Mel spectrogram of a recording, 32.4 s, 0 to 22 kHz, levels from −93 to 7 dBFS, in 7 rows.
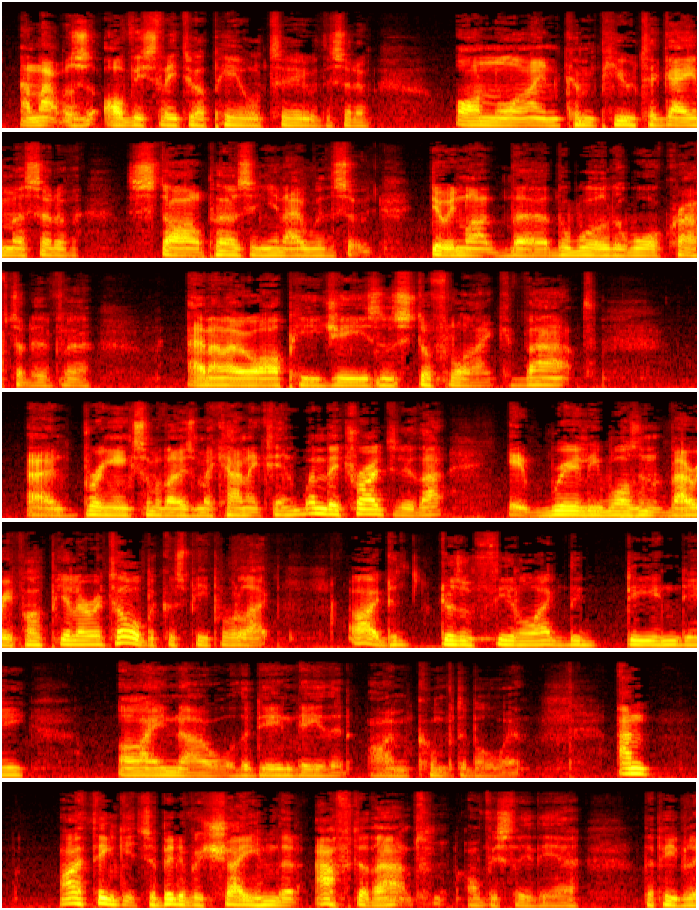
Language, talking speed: English, 185 wpm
